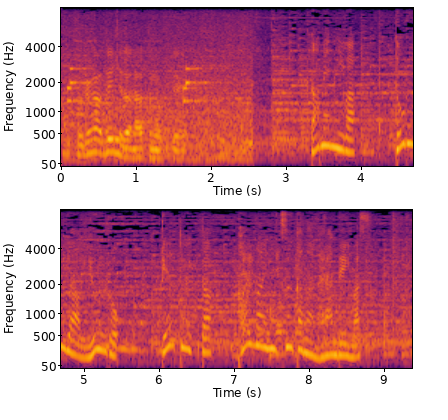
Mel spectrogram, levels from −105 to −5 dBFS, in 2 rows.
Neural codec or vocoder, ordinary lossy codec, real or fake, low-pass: none; none; real; none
